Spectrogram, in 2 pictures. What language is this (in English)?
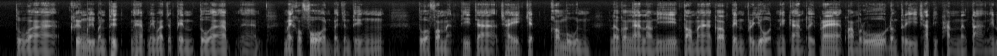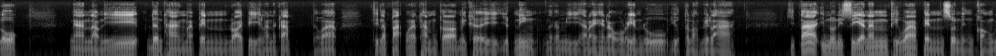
Thai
